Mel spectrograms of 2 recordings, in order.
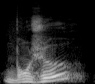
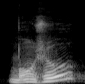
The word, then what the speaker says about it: bonjour: I want you to say bonjour, bonjour, and good afternoon or good evening, bonsoir, bonsoir, and good night, good evening, bonne nuit, bonne nuit.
